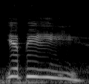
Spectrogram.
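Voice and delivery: high, joyful yippee; happy cheer. Acted. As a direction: cheer with delight. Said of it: "he cried out happily".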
